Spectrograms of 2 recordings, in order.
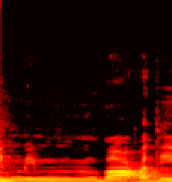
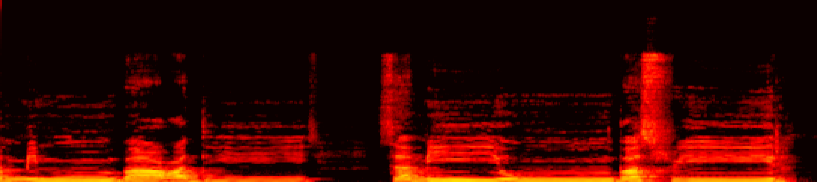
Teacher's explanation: जैसे मिम बादी में नून साकिन है और उसके बाद बा रहा है तो नून साकिन और तनवीन को फिर मीम से बदल लेते हैं, यानी इनके ऊपर छोटी सी मीम लिखी हुई भी होती है, तो यहाँ पर नून साकिन और तनवीन को फिर हम मीम से बदल कर मिम बादी समीउम बसीर, फिर यहाँ पर इकलाब होता है।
